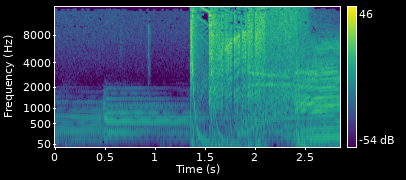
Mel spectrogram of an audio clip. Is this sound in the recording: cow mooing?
yes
